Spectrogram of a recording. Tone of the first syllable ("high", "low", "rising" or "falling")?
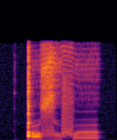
falling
